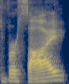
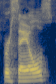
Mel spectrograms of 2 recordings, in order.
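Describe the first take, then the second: First: The last syllable sounds like 'sigh'. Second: The last syllable sounds like 'sails'. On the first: This is the original French way. The speaker calls it right. "what should be pronounced Versailles" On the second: This is the local Kentucky way. The speaker calls it wrong. "but we call it"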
